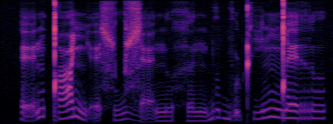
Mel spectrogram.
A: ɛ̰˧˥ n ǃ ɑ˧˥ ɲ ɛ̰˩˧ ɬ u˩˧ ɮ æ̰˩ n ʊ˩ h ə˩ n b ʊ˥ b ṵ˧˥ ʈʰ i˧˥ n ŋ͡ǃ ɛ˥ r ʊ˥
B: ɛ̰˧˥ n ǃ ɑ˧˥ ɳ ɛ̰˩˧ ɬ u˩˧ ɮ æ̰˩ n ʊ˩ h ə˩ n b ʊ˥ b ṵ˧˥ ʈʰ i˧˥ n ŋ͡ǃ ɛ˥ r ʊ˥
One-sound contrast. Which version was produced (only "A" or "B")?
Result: A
